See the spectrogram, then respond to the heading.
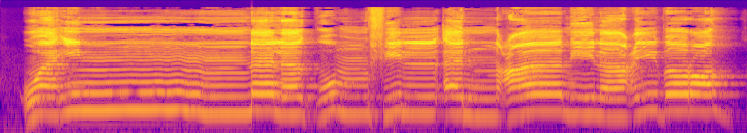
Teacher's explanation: Mim mati bertemu dengan fa. Maka dibaca dengan jelas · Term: izhar syafawi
